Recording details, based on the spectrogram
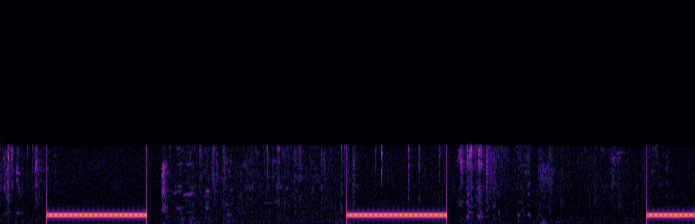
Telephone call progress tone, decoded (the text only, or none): ringback tone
